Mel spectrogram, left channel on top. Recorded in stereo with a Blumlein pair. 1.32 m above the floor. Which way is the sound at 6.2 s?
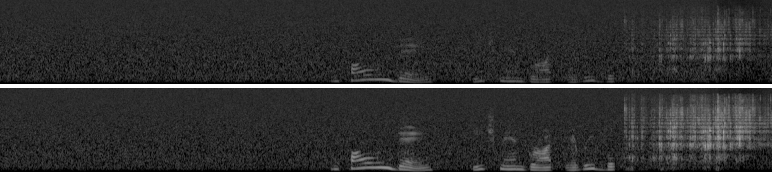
30° right.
